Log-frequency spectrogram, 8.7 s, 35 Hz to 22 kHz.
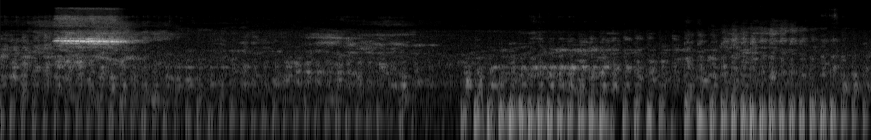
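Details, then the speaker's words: Royal Enfield BS6 Bullet with no-start, MIL off and silent fuel pump, after replacing the ECM (programmed UC350): brief whine, lull, then catches into steady thump about four per second; normal start and idle. "ഇനി നമുക്ക് വണ്ടി ഒന്ന് just start ചെയ്ത് നോക്കാം കേട്ടോ."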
